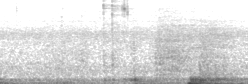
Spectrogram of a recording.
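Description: A few faint ticks, then a single sharp click with a dull knock near the end: a computer mouse click selecting a search result.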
